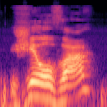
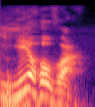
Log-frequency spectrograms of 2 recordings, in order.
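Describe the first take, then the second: First: The word begins with a J sound. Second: The word begins with a Y sound. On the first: It is read by Portuguese spelling rules. "para nós seria, né, Jeová" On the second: It is read by German spelling rules. "mas se pronuncia Yehová"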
